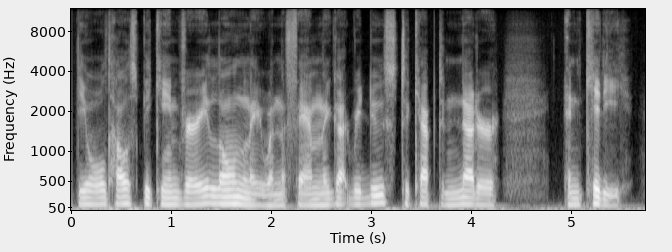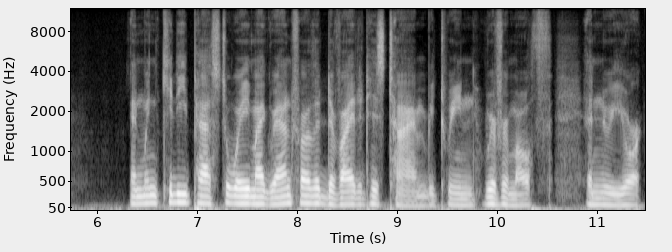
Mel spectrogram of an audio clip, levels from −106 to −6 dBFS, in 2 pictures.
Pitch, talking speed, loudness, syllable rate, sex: 105 Hz, 160 wpm, -18 LUFS, 5.5 syllables/s, male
